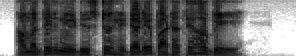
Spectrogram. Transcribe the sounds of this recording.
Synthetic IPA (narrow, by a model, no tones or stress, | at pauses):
a̰mad̪eɾniɾd̪isʈoɦeʈaɽepaʈʰat̪eɦɔbe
